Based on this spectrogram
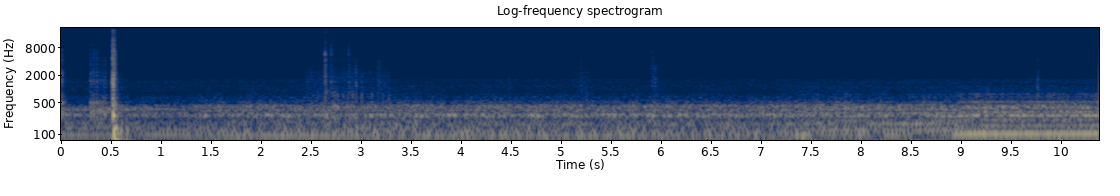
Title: Loose rumbling noise on cold start since drive belt replacement.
